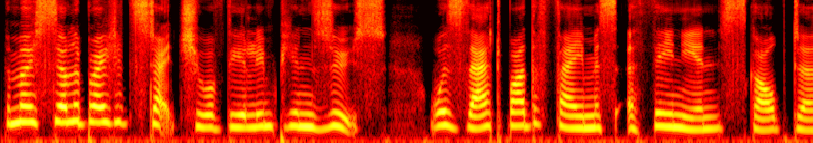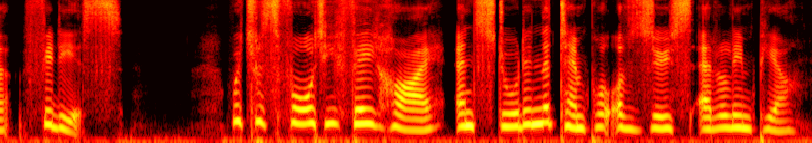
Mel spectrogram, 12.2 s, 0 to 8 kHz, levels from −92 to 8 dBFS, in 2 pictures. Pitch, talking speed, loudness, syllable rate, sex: 235 Hz, 150 wpm, -20 LUFS, 4.2 syllables/s, female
